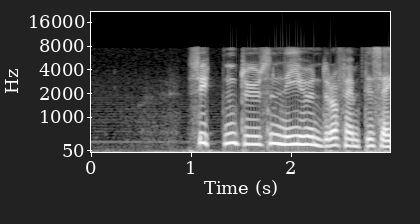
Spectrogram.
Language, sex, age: Norwegian, female, 56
